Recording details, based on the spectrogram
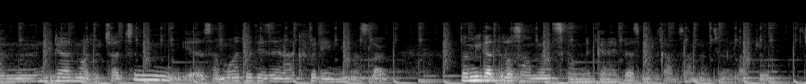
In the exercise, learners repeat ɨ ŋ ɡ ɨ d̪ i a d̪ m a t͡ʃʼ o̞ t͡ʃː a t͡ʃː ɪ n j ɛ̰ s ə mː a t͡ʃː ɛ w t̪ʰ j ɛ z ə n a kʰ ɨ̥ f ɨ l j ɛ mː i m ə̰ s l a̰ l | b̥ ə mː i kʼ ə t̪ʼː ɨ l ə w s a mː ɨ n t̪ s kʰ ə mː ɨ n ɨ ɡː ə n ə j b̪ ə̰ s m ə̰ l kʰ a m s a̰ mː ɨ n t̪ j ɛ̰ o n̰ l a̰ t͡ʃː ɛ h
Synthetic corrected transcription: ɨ ŋ ɡ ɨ d̪ i a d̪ m a t͡ʃʼ o̞ t͡ʃː a t͡ʃː ɪ n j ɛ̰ s ə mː a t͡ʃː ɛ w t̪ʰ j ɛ z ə n a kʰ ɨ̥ f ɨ l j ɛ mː i m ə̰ s l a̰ l | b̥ ə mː i kʼ ə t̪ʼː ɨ l ə w s a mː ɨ n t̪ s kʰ ə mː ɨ n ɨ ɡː ə n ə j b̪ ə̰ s m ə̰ l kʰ a m s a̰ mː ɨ n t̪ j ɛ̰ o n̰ l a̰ t͡ʃː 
